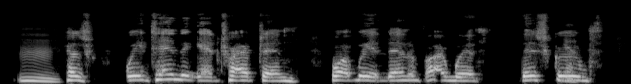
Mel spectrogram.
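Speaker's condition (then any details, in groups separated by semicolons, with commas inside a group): ALS; estimated little over a year to live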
